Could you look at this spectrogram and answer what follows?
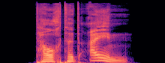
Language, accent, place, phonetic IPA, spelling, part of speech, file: German, Germany, Berlin, [ˌtaʊ̯xtət ˈaɪ̯n], tauchtet ein, verb, De-tauchtet ein.ogg
- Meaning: inflection of eintauchen: 1. second-person plural preterite 2. second-person plural subjunctive II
